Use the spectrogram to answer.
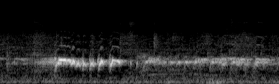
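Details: Local zebra dove singing vigorously in a loud, full voice, used to prompt lazy perkutut to sing: a steady mid-pitched cooing trill, warbling and rolling for nearly three seconds, loudest early on, over faint low background hum.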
